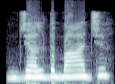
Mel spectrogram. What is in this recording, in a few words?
"jaldbaaj", Punjabi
